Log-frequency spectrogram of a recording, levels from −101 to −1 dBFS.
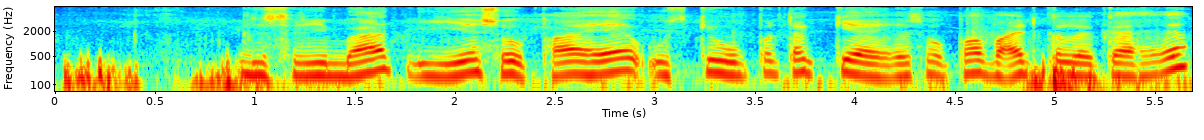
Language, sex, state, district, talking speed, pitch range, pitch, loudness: Hindi, male, Gujarat, Gandhinagar, 145 wpm, 170-195 Hz, 180 Hz, -17 LUFS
